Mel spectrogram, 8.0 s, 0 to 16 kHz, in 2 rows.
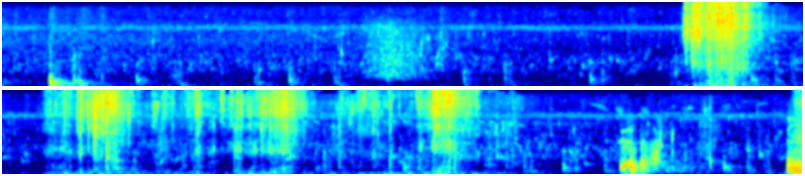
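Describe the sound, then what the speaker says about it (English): Bread being bitten and chewed in Final Fantasy 16, heard as several crisp crunching bursts over a few seconds with quiet gaps and faint background ambience. "Let me hear that crunch."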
